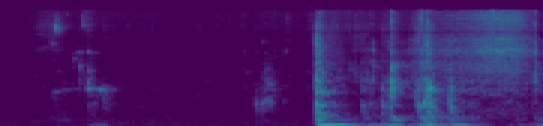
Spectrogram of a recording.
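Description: person drinking water

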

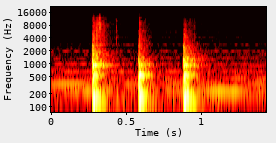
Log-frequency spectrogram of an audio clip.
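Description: knocking on a door

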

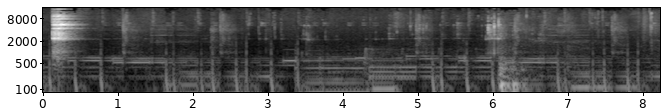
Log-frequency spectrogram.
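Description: glasses clinking

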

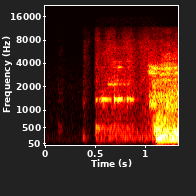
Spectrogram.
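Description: burp

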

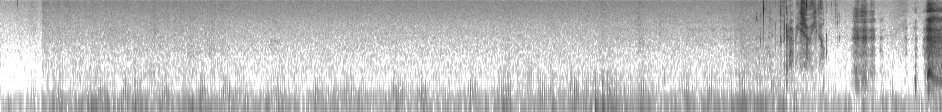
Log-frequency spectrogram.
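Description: cat purring

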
